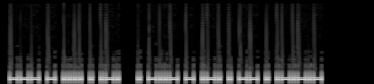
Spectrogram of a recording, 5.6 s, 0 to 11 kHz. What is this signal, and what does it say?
Morse code, heard as a keyed tone, about 30 wpm, 700 Hz. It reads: OTHER EXTREME.
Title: Sentences from Top 1300 Words 30wpm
